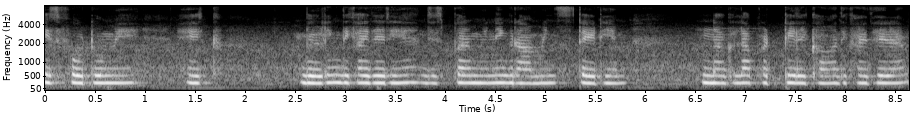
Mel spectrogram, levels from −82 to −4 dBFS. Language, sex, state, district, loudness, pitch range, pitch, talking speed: Hindi, female, Uttar Pradesh, Etah, -16 LUFS, 255-260 Hz, 260 Hz, 155 wpm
